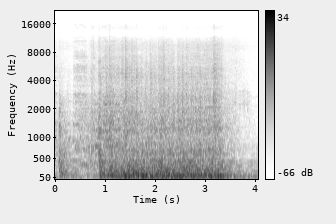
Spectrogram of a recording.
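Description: Traction elevator car setting off and travelling: about a second in a low, steady rumble starts and runs for a couple of seconds, fading near the end.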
